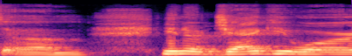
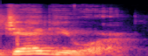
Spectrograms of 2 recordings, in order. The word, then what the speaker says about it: Jaguar: Jaguar is the way the British pronounce the car that we call Jaguar. I didn't know that. Yes. Okay. The true British pronunciation for that is Jaguar.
